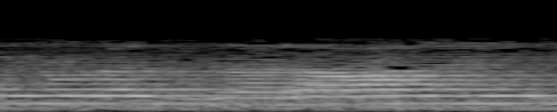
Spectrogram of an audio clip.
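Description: A man's voice chanting Quranic recitation, drawing out long held notes with slow pitch bends.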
